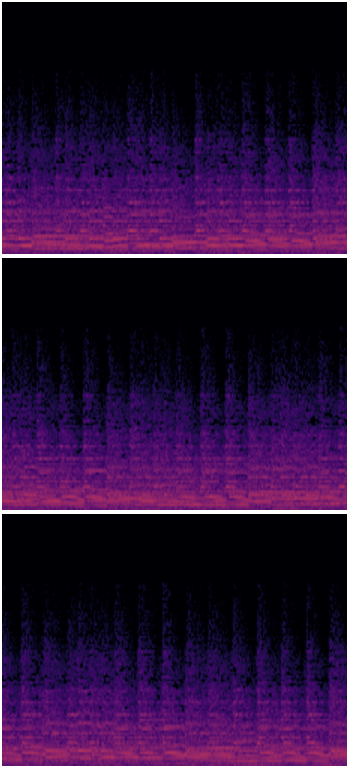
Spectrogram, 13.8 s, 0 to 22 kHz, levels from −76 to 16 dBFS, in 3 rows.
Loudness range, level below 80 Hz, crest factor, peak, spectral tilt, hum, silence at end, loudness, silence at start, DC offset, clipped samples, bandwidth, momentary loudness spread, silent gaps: 0 LU; -58 dBFS; 10 dB; -24 dBFS; -1.5 dB/octave; none; 0 s; -32 LUFS; 0 s; under 0.1%; under 0.1%; 16 kHz; 1 LU; none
